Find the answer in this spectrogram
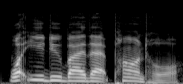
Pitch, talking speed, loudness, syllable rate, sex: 150 Hz, 230 wpm, -18 LUFS, 4.3 syllables/s, male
